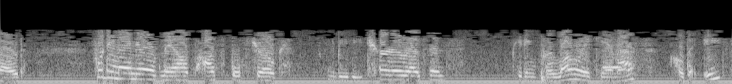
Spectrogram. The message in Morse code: none

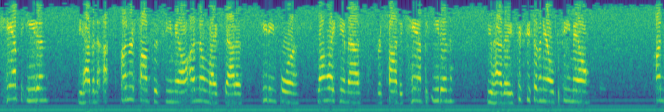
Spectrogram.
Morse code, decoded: none

